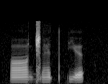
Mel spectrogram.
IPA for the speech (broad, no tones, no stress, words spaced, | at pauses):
ɑɡ͡ǁætpʲə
